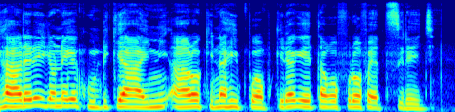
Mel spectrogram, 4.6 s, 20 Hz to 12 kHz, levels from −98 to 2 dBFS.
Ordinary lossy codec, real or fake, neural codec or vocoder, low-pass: none; real; none; 10.8 kHz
